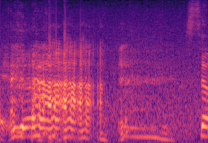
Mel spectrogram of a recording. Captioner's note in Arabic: يضحك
